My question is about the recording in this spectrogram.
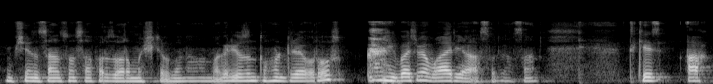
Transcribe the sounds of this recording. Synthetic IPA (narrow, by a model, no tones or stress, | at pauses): imt͡ʃʰiinsaːnsũːnsɐpʰɐɾzoːɾɐmɐʃkʲḭlbɐnaːʋɐnmɐ̰ɡɐɾjozɨnt̪uɦunɖɾeːʋɐɾoːs | ibɐt͡ʃmẽʋaːɾijaɐ̰sɐlinsaːn | t̪ʰi̥kʲeza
